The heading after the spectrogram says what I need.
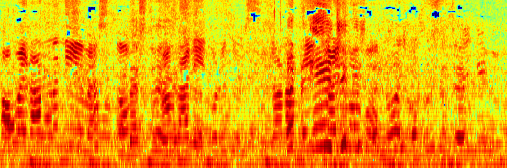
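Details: Adult speaker; normal voice.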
